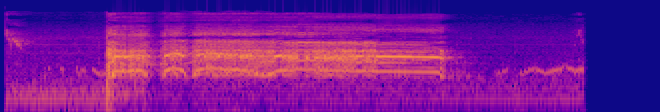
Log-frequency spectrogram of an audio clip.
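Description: A rooster crowing: one long, loud crow of about two seconds, with a brief catch near its start. Fainter wavering calls come just before and after it, and the sound cuts off abruptly near the end.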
